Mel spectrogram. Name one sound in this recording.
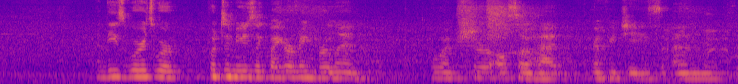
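A woman speaks into a microphone through loudspeakers, calmly and with emotion.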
